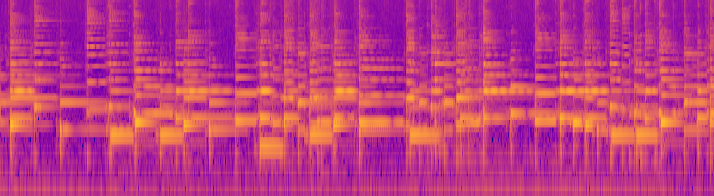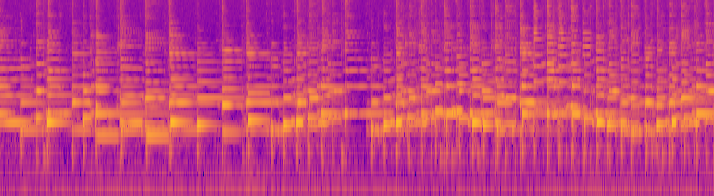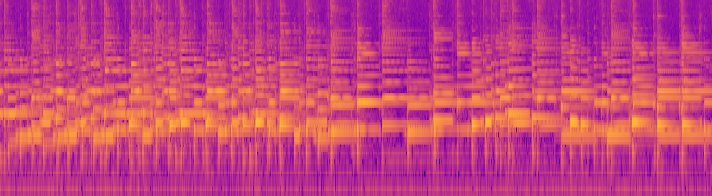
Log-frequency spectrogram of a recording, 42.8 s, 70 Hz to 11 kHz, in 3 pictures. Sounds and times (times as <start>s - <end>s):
Mandolin: 0.0s - 42.8s.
